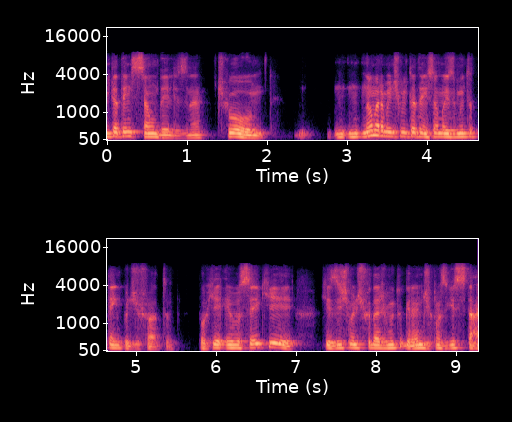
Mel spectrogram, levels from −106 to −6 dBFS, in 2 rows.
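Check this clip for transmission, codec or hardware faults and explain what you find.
No faults found here.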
